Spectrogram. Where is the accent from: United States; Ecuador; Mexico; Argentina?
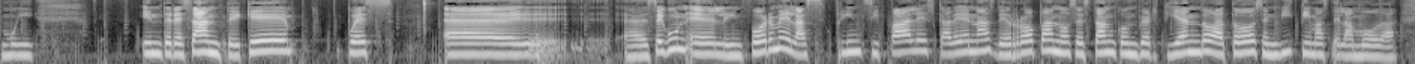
United States; Spanish is a second language; como yo conozco de mi pueblo en los Estados Unidos, hay movimientos de upcycle para reconstruir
